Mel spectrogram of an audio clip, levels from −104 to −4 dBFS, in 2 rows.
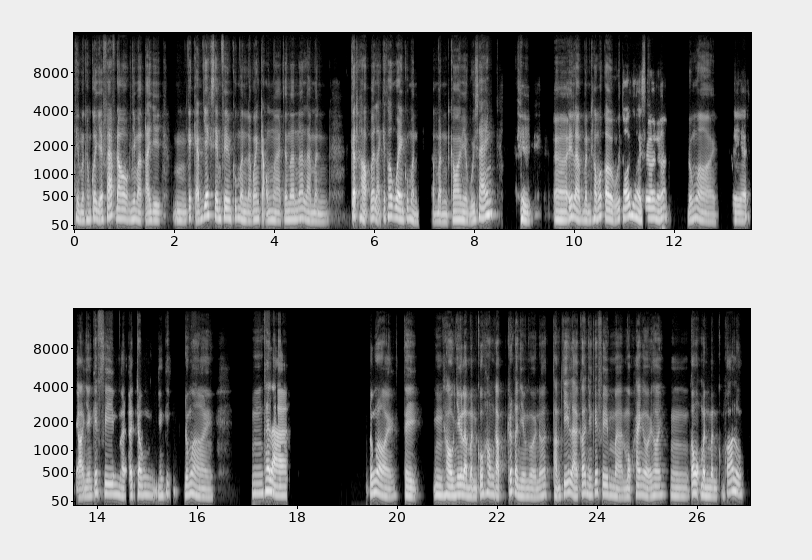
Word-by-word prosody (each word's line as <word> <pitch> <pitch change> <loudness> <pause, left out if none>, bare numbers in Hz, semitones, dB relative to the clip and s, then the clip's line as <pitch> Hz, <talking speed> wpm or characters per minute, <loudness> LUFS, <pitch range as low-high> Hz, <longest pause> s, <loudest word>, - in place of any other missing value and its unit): thì 140 - -1
mình 110 -1 -3
không 120 -1 -3
có 140 - +1
giải 120 -2 +1
pháp 125 - +2
đâu, 135 -3 +3
nhưng 130 - -1
mà 115 -3 +1
tại 110 0 0
vì, 115 -1 -2 0.3
ừm, 110 -1 -3
cái 150 +6 -2
cảm 135 - +1
giác 175 +4 +4
xem 145 -6 +1
phim 140 -1 +2
của 140 +1 -6
mình 125 -5 -1
là 110 - -2
quan 125 +3 0
trọng 120 -1 -3
mà 110 -2 -2
cho 115 +4 -3
nên 125 +1 0
á 145 +1 0
là 120 -5 -2
mình 100 -2 -5 0.4
kết - - +5
hợp - - +2
với 145 - +1
lại - - -2
cái 140 - -5
thói 165 - +2
quen 140 -6 +4
của 140 - -5
mình 125 -6 -2 0.3
là - - -8
mình 100 -2 -2
coi 120 +3 +1
vào 110 - -1
buổi 105 +4 -2
sáng. 150 +10 +3 0.6
Thì 135 - +4 0.6
ờ, 120 -2 +2
ý 150 +6 +4
là 145 -6 +3
mình 115 -1 -3
hông 135 +4 0
có 165 - +3
coi 135 -6 +5
vào 120 - +5
buổi 135 +5 -2
tối 150 +4 +5
như 165 - +2
hồi 120 -5 +4
xưa 145 +4 +4
nữa 130 +4 +1 0.4
đúng 125 +5 -3
rồi, 105 -8 -2 0.4
thì 115 - -1 0.3
chọn - - +1
những 115 +1 -3
cái 160 +6 -1
phim 145 -1 +1
mà 115 - +1
ở - - +2
trong 135 -1 +2 0.3
những 120 +1 -4
cái 150 - -8 0.3
đúng 135 +1 -1
rồi. 110 -8 -2 0.8
Ừm, 150 +1 -4
thế 185 +3 +6
là 125 -7 +6 1.6
Đúng 145 +4 0
rồi, 120 -9 +1 0.2
thì, 115 -3 +1 0.4
ừm, 135 -1 0
hầu 125 -1 +3
như 140 +2 +3
là 130 -2 +6
mình 115 -1 -1
cũng 140 +4 -1
hông 145 -2 -1
gặp 120 -4 +2
rất 170 +2 +1
là - - +3
nhiều 115 -3 -1
người 110 -2 -3
nữa, 120 +5 -3
thậm 115 -2 -2
chí 150 +7 0
là 150 -9 +2
có 145 +6 0
những 135 -4 -3
cái 165 - -1
phim 140 -5 -2
mà 110 -3 -2
1,2 110 +6 -1
người 115 -4 -1
thôi, 130 +1 -1 0.2
ừm, 115 -2 -5
có 150 - +4
một 155 - +4
mình 120 -2 +2
mình 110 -1 -2
cũng 120 - -17
có 155 +7 0
luôn. 155 -6 0
125 Hz, 245 wpm, -23 LUFS, 115-145 Hz, 1.6 s, thế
